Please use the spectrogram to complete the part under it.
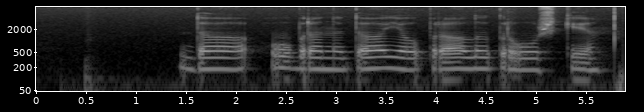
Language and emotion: Russian, sad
